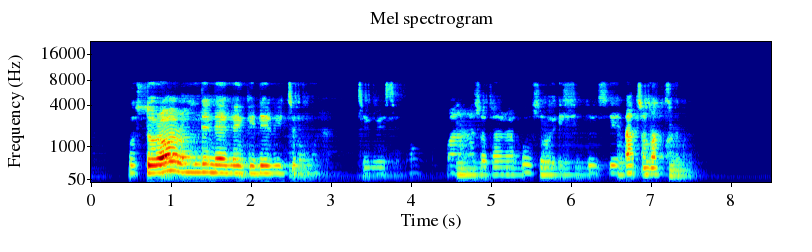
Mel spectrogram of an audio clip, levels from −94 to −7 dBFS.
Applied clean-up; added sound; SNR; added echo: neural mask model DeepFilterNet 3.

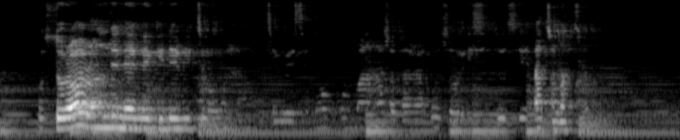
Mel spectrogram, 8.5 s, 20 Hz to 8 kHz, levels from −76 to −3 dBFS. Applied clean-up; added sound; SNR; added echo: none; Piano; 16 dB; reverberation time 1.3 s.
